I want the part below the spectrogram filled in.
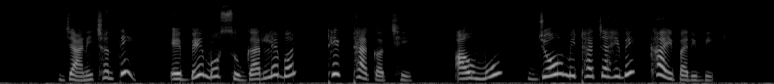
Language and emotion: Odia, happy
